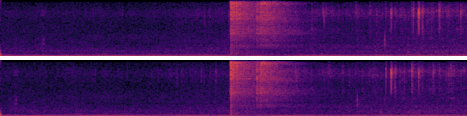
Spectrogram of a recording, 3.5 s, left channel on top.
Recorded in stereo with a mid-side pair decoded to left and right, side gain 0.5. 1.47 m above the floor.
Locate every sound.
1.7 s a dropped coin: 30° right, 2.5 m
